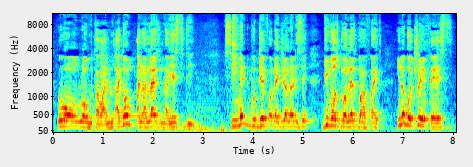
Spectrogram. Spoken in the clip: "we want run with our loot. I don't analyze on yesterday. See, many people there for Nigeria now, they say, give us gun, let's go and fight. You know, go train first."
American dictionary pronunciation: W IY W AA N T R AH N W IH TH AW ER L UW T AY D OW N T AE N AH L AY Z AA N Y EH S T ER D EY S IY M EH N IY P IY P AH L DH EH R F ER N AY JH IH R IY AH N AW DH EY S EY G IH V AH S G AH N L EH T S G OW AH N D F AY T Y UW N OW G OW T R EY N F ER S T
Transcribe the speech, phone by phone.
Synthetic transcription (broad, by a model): W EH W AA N R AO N W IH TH AW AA L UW AY D OW N T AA N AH L AY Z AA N Y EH S T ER D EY S IY M EH N IY P IY P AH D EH F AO N AY JH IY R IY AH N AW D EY S EY G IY V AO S G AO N L EH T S G OW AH N F AY T Y UW N OW G OW T R EY N F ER S T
